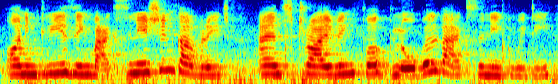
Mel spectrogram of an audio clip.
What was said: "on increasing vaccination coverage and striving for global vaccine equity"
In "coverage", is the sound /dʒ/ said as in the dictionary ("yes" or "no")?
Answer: yes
